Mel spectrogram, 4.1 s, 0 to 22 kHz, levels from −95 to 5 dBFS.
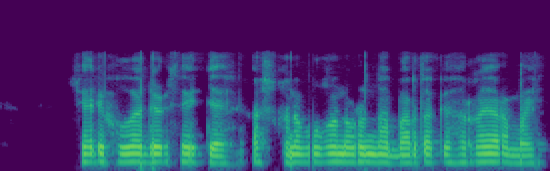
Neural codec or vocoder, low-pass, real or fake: codec, 44.1 kHz, 7.8 kbps, DAC; 7.2 kHz; fake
